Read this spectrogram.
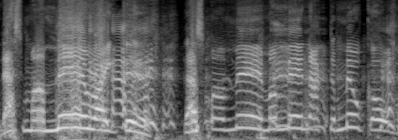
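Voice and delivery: a mock boast about their friend in the video, cracking up; excited bragging. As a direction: shout it out proudly for your boy.

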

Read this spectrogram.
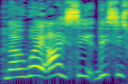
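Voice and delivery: genuinely amazed, pitch jumps up; surprised. Real, not acted. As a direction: blurt it out in disbelief. Astonished by short flight time.

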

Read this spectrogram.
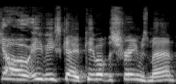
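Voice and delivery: imitating a fan, high and loud; excited fan. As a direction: hype it like a stranger fan. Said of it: "He's like".

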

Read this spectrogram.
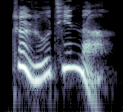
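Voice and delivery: ordinary delivery

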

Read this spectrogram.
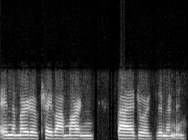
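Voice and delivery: usual speaking voice

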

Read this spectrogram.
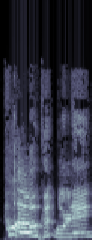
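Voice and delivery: high, giggly mock hello; laughing greeting. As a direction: squeak it out through laughter. Cheerful mock greeting to trucker.

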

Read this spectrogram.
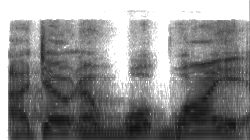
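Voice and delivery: ordinary talk, nothing marked

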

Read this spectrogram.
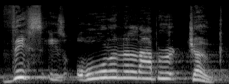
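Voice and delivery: loud, high, emphatic reassurance; overconfident insistence. Acted. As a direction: talk over everyone to calm them. Insists it is a joke.

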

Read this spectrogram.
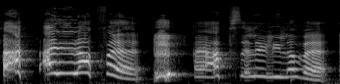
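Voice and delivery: high, slow, emotional gush, near tears; moved delight. Real, not acted. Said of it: "I'm actually kind of speechless".

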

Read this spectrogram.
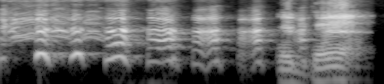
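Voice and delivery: high squeal of laughter; laughing. Real, not acted. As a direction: laugh the words out. Laughs at book pitch.

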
